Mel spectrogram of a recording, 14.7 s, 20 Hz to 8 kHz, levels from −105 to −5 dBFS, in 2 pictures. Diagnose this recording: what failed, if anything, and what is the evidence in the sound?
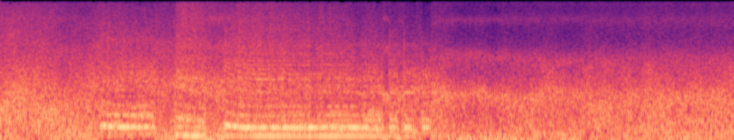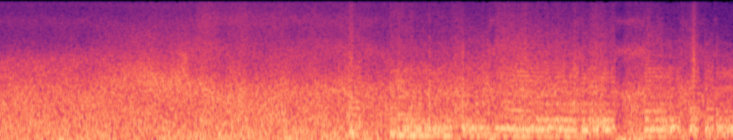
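From the start to 1.01 s the sound is missing, replaced by steady, even background noise until the real signal cuts in. This is sound dropped by the voice detector in call processing. The sender likely classed the opening as background and stopped transmitting, and the receiver filled the gap with comfort noise.

Over 1.55–2.24 s, 3.83–11.24 s, 11.87–12.29 s and 13.13–14.51 s the sound turns choppy. Fragments vanish, with about 7 s lost inside the long middle stretch. This is sound chopped by the voice detector, likely switching transmission on and off repeatedly, with comfort noise patched into each gap. The band also stops at 8 kHz throughout, which fits the G.722 call codec at 64 kbps.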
